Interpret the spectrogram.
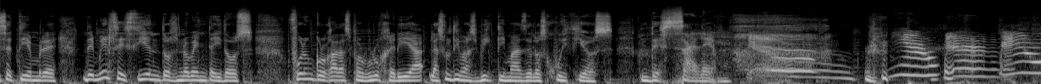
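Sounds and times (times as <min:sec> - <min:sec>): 
speech: 0:00.0 - 0:10.4
person imitating cat meows for foley: 0:07.4 - 0:10.4.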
